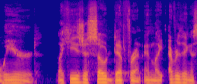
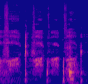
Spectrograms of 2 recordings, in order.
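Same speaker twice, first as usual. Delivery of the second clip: frustrated cursing, barely voiced; whispered cursing; 20 dB quieter, slower than usual. Real, not acted. Host whispering curses while losing his train of thought. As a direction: whisper fuck, fuck under your breath. Host fumbling before next pick.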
